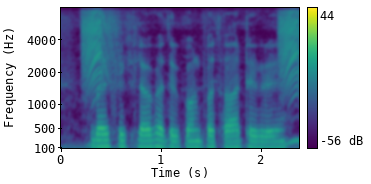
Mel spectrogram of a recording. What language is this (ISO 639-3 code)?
bho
